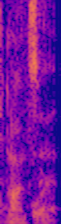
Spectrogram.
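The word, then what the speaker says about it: pancit: Oh yeah, you've definitely had you've had panset. Is it pronounced panset or panchchet? Panset. Panset.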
